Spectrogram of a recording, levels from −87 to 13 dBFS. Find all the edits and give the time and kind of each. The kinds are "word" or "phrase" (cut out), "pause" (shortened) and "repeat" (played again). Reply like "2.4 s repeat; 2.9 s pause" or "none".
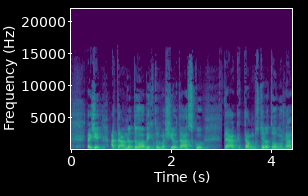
1.6 s word; 3.0 s pause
